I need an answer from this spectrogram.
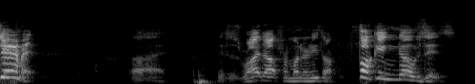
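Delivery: very loud, furious, swooping angry bellow, dwarf voice. Game master voices a dwarf slamming his fist against a crate: angry dwarf shouting. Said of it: "he's mad. He's angry".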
